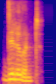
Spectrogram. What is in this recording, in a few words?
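"diluent", Indian English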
